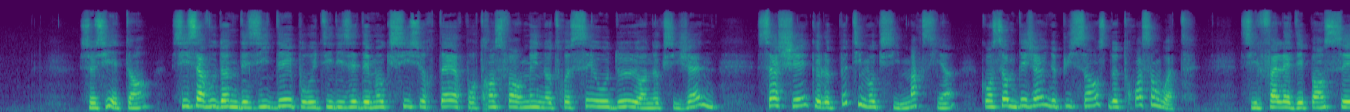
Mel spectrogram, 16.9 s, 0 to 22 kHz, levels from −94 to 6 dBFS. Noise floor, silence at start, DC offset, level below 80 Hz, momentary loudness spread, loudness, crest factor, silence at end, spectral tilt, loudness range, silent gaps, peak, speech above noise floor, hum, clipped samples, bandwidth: -59 dBFS; 1 s; under 0.1%; -66 dBFS; 9 LU; -20 LUFS; 18 dB; 0 s; -5.5 dB/octave; 4 LU; none; -2 dBFS; 40 dB; none; under 0.1%; 14.5 kHz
